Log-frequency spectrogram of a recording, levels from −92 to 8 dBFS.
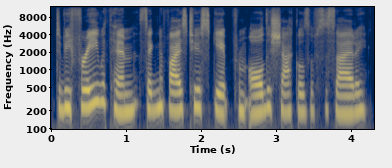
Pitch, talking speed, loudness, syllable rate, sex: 210 Hz, 195 wpm, -18 LUFS, 5.1 syllables/s, female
